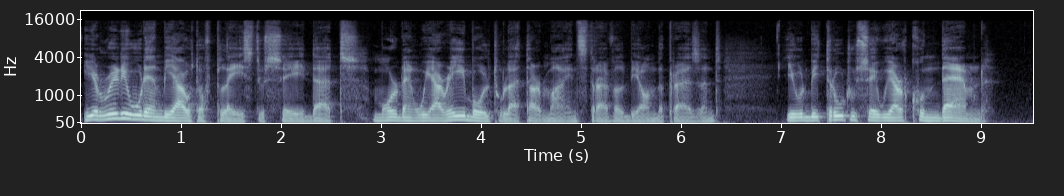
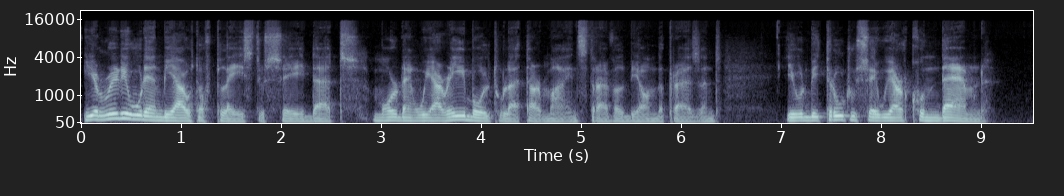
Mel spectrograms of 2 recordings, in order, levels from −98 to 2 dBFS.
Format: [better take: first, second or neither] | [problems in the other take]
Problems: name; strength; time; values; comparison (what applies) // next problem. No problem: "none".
first | garbled, watery; slightly; nothing above 15 kHz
